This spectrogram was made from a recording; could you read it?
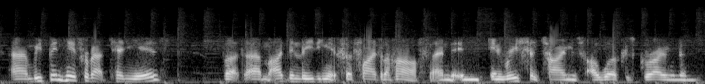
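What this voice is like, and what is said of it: English accent. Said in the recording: “Despite my accent, ... originally from England”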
